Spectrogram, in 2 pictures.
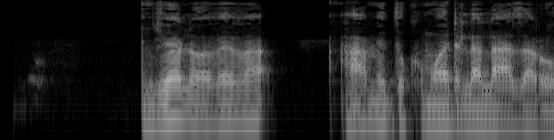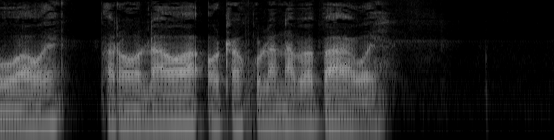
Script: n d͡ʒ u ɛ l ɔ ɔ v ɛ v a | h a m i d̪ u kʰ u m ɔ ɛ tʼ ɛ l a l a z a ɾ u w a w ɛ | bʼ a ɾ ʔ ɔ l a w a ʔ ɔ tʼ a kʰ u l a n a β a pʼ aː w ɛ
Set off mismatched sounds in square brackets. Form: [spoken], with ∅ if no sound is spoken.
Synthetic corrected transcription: n d͡ʒ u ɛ l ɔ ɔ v ɛ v a | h a m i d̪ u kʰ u m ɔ ɛ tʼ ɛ l a l a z a ɾ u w a w ɛ | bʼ a ɾ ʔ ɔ l a w a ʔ ɔ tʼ a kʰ u l a n a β a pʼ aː w ɛ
